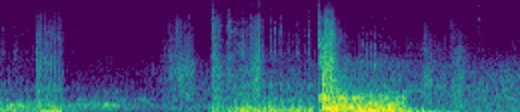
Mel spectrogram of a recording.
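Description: Tyres crunch over dirt.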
